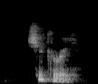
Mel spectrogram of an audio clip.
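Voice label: "chicory", British English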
